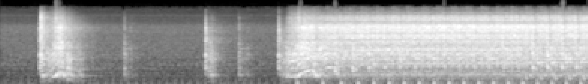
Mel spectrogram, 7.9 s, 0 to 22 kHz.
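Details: Scotts riding mower after cleaning dry-rotted gas cap rubber out of the tank: a few short tries, then steady rapid chugging about 2.5 beats a second that never catches; won't start on its own.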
